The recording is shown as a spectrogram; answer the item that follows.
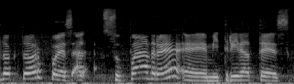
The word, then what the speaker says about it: Mitrídates: Es Mitrídates. – Así es. Ese, ahí está, Mitrídates, otro nombre.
